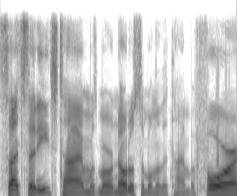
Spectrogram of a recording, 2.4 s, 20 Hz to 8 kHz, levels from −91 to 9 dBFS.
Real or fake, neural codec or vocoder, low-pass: real; none; 7.2 kHz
